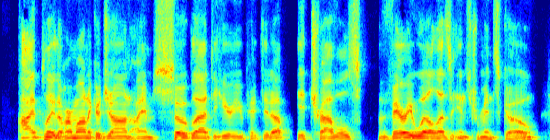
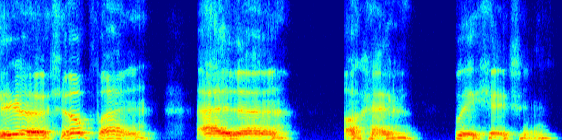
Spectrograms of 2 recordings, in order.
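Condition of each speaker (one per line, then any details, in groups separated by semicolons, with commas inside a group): No condition
ALS; sometimes cannot speak, needs interpreter, breathing concerns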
